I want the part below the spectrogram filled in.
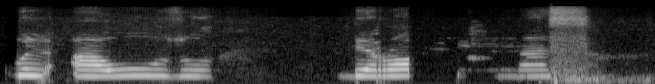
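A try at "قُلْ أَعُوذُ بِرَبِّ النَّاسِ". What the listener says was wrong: Нет, ты сократил нас. Би-робби-нас.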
